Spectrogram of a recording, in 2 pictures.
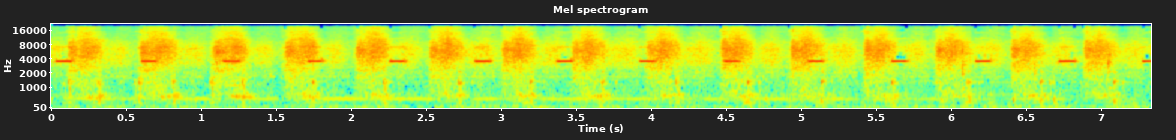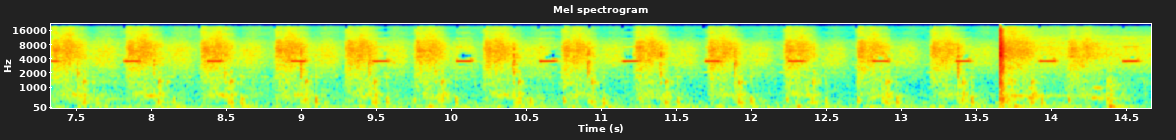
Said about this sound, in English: Now I'm going to continue to fan my brakes to make sure that my valves pop out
